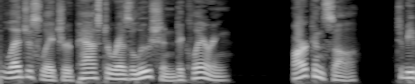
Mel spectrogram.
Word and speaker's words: Arkansas: They transcribed it the only way they knew, adding their own grammar, spelling it Arkansas, and giving it a French pronunciation with a silent s.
